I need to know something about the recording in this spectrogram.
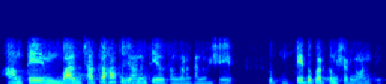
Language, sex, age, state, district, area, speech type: Sanskrit, male, 18-30, Rajasthan, Jaipur, urban, conversation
